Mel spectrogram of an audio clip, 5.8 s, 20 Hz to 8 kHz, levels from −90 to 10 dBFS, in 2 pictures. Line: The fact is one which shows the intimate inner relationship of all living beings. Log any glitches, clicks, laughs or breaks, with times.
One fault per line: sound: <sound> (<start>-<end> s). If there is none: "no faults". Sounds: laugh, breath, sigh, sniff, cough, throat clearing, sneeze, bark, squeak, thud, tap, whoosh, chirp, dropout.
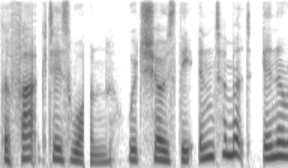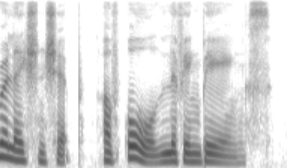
sound: dropout (0.8-0.9 s)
